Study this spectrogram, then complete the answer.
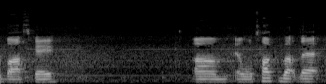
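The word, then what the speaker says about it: Basuke (バスケ): So it's spelled basket, but I think it's pronounced Basuke. – Basuke.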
